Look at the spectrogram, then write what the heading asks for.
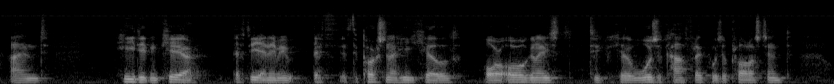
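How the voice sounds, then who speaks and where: With a Cork accent, a man talks at a fairly quick pace in a fairly low pitch, his intonation monotone and flat, with long, frequent pauses. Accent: Cork Irish. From Ireland, Cork. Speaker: soldier. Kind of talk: documentary interview. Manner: halting.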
